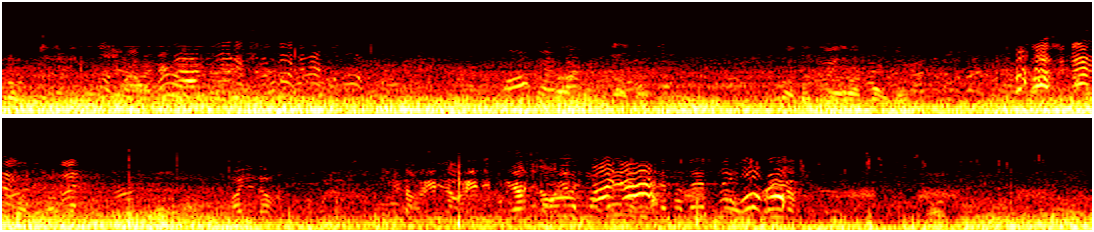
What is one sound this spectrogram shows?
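Young men shout to each other across an open field, heard from a distance.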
